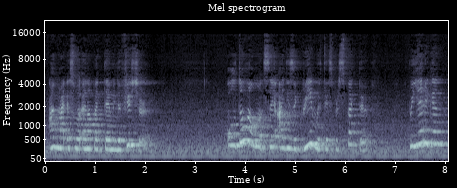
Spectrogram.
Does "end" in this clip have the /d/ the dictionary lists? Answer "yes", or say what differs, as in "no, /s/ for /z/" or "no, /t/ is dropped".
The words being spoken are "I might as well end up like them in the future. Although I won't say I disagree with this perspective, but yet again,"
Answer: no, /d/ is dropped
